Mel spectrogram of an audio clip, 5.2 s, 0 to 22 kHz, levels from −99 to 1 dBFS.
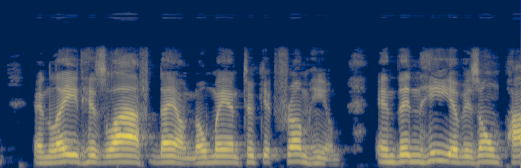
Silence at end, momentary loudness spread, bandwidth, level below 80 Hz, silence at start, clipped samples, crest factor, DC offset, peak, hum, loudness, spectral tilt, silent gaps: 0 s; 14 LU; 6.8 kHz; -70 dBFS; 0.35 s; under 0.1%; 18 dB; under 0.1%; -4 dBFS; none; -21 LUFS; -7 dB/octave; none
